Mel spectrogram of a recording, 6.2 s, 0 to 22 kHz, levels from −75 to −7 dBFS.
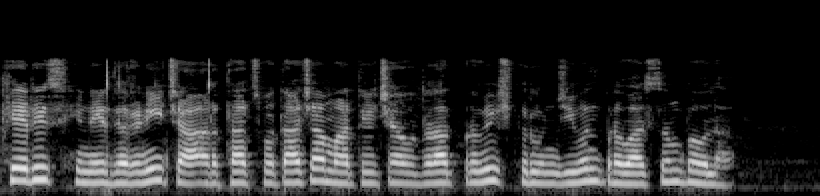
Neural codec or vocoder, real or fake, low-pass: codec, 16 kHz, 8 kbps, FreqCodec, larger model; fake; 7.2 kHz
